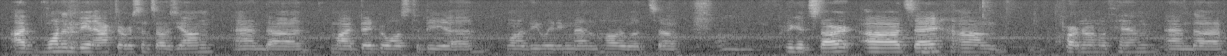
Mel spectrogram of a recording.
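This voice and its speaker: A young American man giving a casual, earnest and somewhat halting introduction to a group as an actor. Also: on the high side. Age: young adult. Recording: noisy, distant microphone.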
